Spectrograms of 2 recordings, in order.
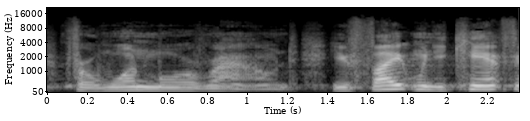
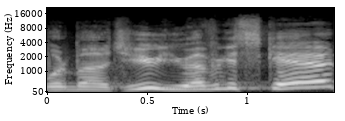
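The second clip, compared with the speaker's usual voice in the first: loud, rough, pushed, bad Italian accent; 4 semitones higher, 6 dB louder than usual. Retelling a scene where Rocky answers his son: attempted Rocky Italian accent. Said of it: "I can't do Italian accents. I'm trying".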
